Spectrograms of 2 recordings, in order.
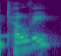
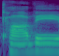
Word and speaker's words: Tovi: Tovi? Yeah. It's not Tavi or Tovai.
